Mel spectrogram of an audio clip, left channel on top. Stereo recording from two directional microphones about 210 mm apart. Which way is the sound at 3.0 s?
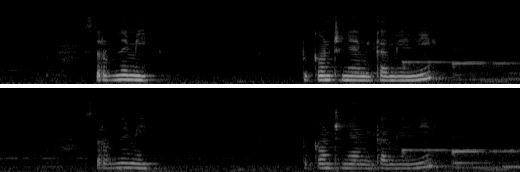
40° left (ahead or behind).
